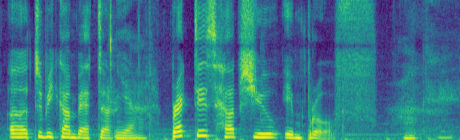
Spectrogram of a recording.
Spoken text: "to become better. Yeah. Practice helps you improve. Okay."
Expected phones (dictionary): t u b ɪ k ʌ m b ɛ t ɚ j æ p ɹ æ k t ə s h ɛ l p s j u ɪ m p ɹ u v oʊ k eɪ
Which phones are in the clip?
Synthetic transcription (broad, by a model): t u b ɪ k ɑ m b ɛ t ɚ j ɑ p ɹ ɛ k t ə s h ɛ l p s j u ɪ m p ɹ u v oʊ k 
